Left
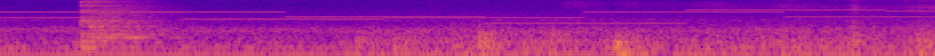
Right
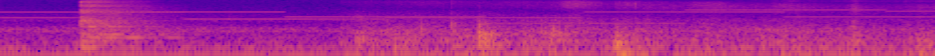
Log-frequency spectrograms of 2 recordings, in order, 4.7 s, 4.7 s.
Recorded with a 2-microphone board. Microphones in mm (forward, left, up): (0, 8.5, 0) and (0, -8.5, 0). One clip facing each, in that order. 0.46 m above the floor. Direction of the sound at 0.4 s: 15° right (ahead or behind).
